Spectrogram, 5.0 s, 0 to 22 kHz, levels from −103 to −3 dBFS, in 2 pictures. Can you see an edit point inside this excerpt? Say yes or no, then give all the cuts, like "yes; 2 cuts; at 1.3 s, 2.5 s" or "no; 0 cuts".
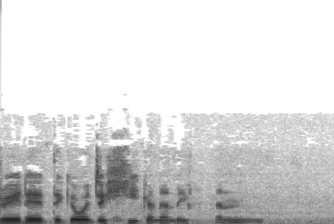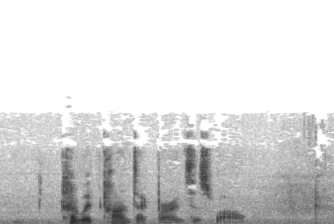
yes; 3 cuts; at 1.0 s, 1.4 s, 3.1 s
